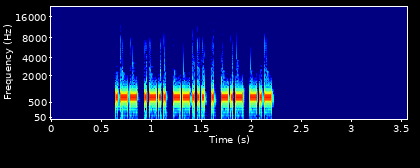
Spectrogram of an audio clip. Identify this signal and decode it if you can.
Morse code, heard as a keyed tone, about 49 wpm, 700 Hz. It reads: WL7EKK
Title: USA Call Signs - 6 Characters - Repeated 3x - 50wpm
